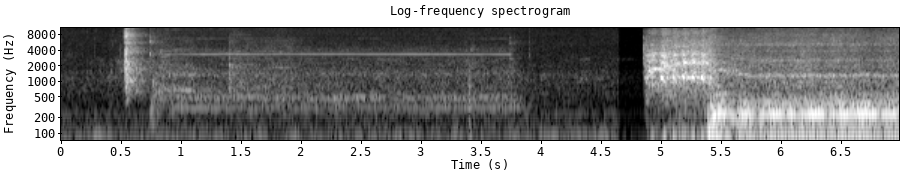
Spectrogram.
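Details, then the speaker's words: 2008 Yamaha FZ1 first startup after replacing oil/water pump and clutch, idling with a faint steady whine; engine whine not fixed, owner questions whether it is normal for the model. "And if I'm gonna be honest, just right off the bat, it does not sound like we fixed it. Still hear what sounds like to be that noise."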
